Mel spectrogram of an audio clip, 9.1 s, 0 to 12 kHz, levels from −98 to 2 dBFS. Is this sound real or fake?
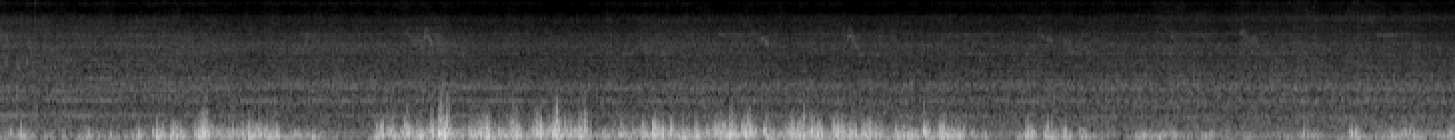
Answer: real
